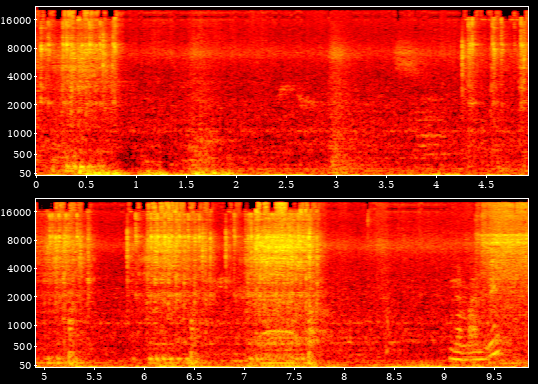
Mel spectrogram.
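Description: A sewing machine stitches a collar-neck blouse in steady mechanical bursts, the running pauses and starts again several times, and someone talks over it throughout.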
